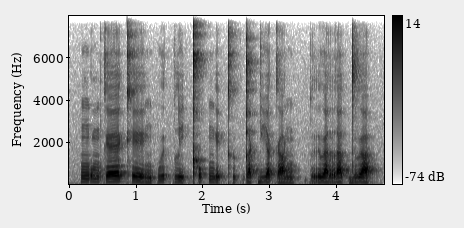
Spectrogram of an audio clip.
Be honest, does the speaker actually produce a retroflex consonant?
no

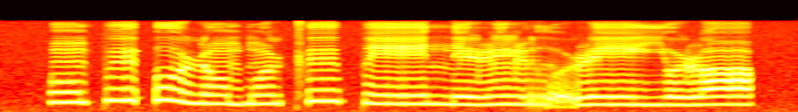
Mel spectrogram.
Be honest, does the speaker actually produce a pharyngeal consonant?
no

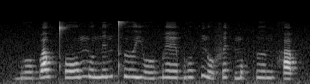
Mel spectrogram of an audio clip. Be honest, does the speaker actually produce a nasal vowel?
no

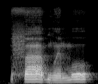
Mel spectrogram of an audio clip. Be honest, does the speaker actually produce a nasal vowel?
yes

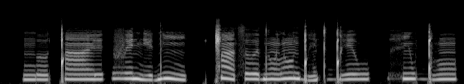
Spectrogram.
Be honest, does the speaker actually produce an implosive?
no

